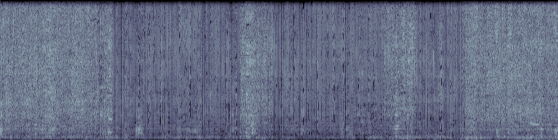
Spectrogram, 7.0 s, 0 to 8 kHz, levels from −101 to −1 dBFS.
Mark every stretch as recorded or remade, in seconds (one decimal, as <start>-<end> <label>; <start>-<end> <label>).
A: 0.0-1.4 recorded; 1.4-3.0 remade; 3.0-3.4 recorded; 3.4-4.8 remade; 4.8-5.2 recorded; 5.2-5.8 remade; 5.8-7.0 recorded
